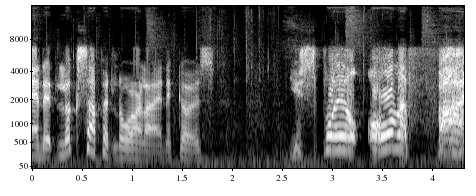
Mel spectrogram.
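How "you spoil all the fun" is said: croaky gremlin voice, higher, louder, slower. A fiend looks up at Lorelei and speaks in a croaky gremlinish voice. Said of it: "croaky and gremlinish".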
